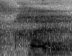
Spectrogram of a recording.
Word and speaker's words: har: way here today, and it's spelled H-A-R, but it's pronounced hud because you want the tongue to hit the top of your roof, and what that does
